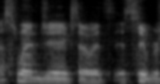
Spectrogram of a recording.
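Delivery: ordinary talk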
